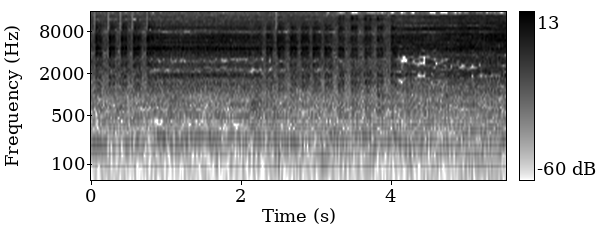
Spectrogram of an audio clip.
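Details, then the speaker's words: Cylinder leak-down test with intake manifold pipe off: steady high hiss of air escaping at the intake while the cylinder is pressurised, showing the intake valve is not seating on this cylinder head. "which gave me a complete uh understanding that the intake valve was not seating right on this cylinder head"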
